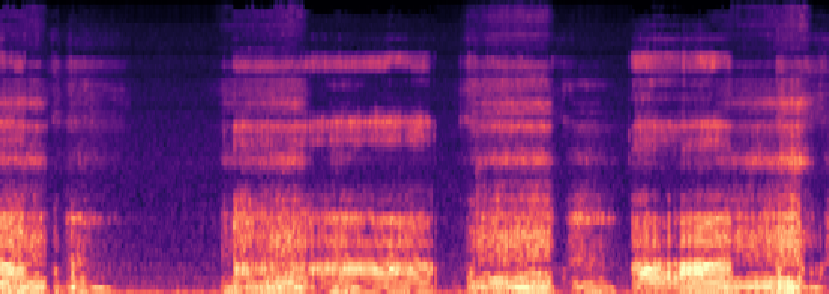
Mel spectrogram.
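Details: A person and their dad snoring together, described as competitive snoring: loud rattling snores several seconds long with quieter pauses, overlapping from more than one sleeper.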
